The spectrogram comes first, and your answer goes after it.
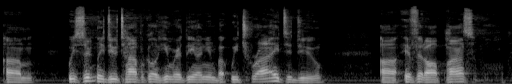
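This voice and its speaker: A man on a festival panel, speaking in a halting way with many restarts while losing his voice. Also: fairly low pitch, a little mellow. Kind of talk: panel discussion on stage. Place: festival stage.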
